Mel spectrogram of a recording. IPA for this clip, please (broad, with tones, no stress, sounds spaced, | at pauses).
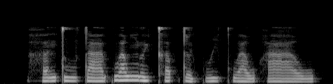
h ɐ˨˧ n t̪ uː˨ t̪ aː˨˧ kʷ aː˥ w ŋ ɵ˧ ɥ kʰ ɐ˨˥ p̚ t̪ ɵ˨˩ ɥ kʷ iː˨ kʷʰ aː˨ w h aː˨ w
